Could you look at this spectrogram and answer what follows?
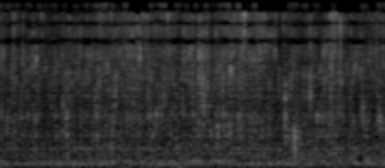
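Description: Chicken curry gravy bubbles and simmers in a pan while being given a final mix, a steady, close, wet bubbling texture with no voices.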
